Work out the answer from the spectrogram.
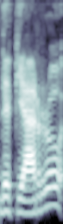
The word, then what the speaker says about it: De Pierro: So it's uh de Pierro if you use Italian pronunciation, but in America I would say de Piro.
